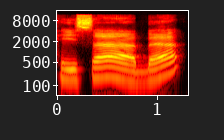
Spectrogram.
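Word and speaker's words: حِسَابًا: hi ya hisaba hisaba sinnya Ada Alif setelah fathah maka dia dibaca Dua harakat nah kemudian di sini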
